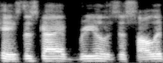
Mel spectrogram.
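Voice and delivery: normal talking voice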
